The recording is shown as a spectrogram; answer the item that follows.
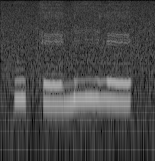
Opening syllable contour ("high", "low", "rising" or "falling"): high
